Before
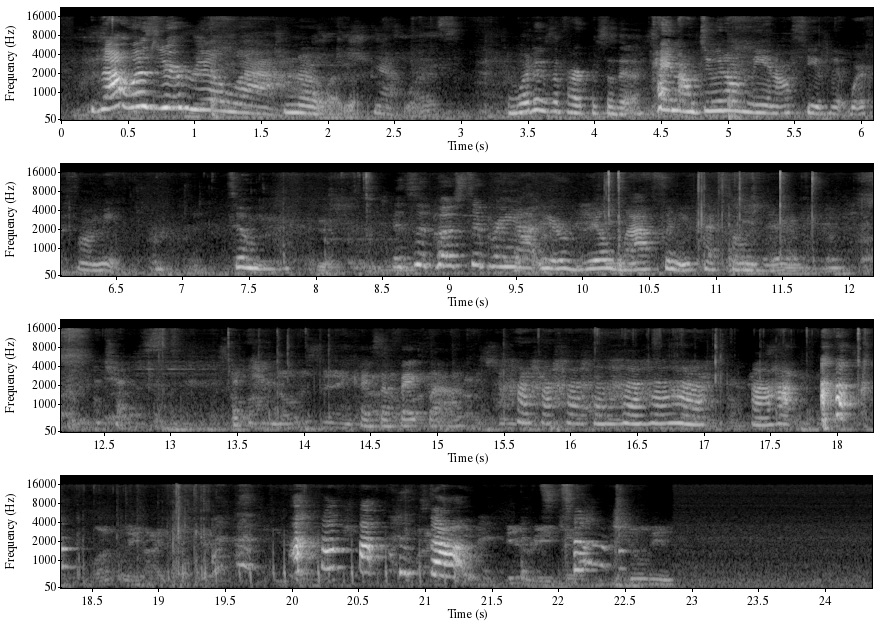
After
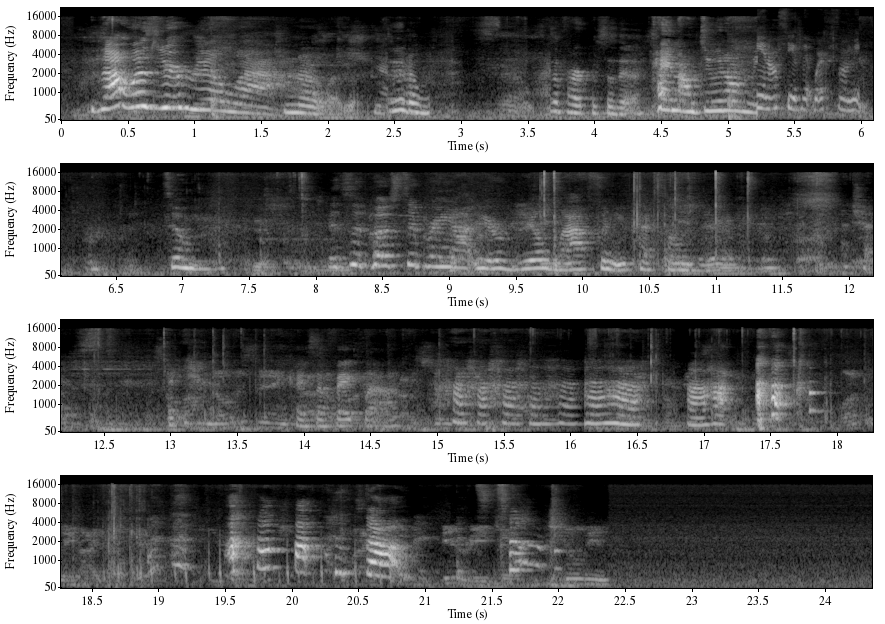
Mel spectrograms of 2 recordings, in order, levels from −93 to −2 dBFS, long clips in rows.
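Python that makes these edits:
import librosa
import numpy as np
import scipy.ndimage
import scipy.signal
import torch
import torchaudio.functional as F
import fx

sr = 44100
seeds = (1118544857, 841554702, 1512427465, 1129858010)

y = fx.edit(x, sr, fx.reverse_span(start_s=2.45, length_s=1.22),
    fx.speed_span(start_s=5.22, length_s=1.25, speed=1.63),
    fx.fade_out_to(start_s=16.01, length_s=0.58, floor_db=-20.5), tone=tone)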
